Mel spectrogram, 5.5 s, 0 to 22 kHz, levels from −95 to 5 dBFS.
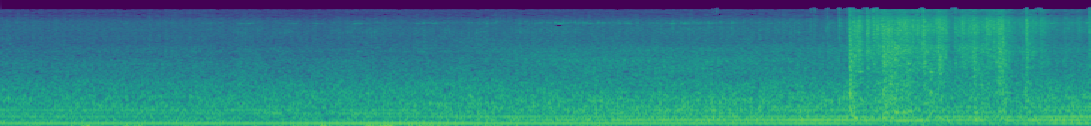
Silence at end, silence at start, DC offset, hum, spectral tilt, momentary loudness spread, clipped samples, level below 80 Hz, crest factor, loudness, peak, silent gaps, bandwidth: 0 s; 0 s; under 0.1%; none; -3.5 dB/octave; 13 LU; under 0.1%; -34 dBFS; 18 dB; -18 LUFS; 0 dBFS; none; 17 kHz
